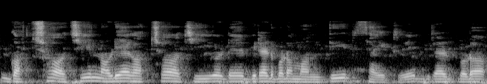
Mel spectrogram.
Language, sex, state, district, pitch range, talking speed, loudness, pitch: Odia, male, Odisha, Khordha, 125-140 Hz, 170 wpm, -17 LUFS, 135 Hz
